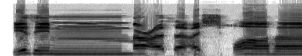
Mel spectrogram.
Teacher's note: نون ساکن کے بعد با آیا ہے، قلب ہوگا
